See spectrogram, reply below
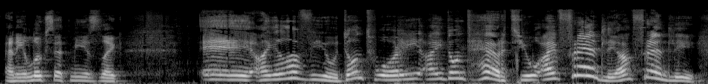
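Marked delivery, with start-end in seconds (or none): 2.0-7.0 put-on higher-pitched, over-friendly drunk; drunk man. Drunk stranger reassures man at the bus stop, drunk voice. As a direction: plead friendliness like a harmless drunk. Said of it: "he's completely wasted, he's drunk".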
